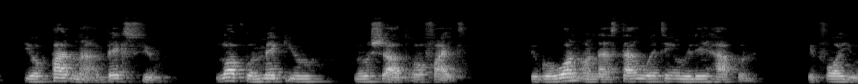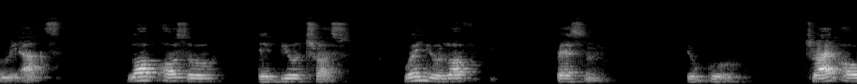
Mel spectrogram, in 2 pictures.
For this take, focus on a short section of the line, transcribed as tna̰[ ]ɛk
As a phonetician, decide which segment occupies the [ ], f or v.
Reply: v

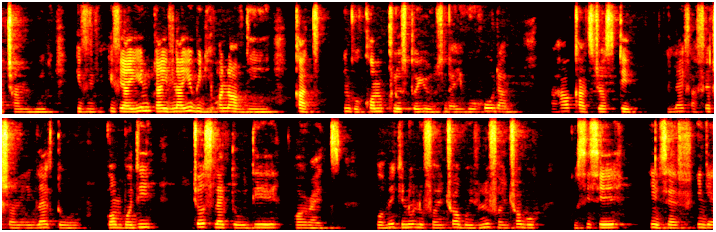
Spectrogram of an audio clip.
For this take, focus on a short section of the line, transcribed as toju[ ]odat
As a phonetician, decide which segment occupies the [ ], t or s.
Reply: s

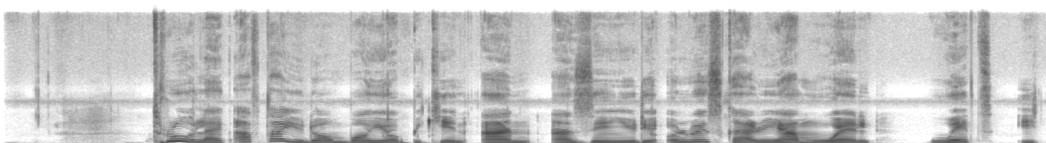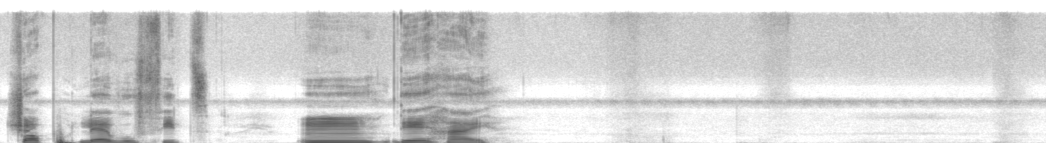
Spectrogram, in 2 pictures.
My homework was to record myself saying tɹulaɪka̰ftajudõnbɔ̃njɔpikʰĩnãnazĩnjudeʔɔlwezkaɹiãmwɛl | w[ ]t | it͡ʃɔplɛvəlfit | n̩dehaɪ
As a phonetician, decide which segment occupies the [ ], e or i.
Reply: e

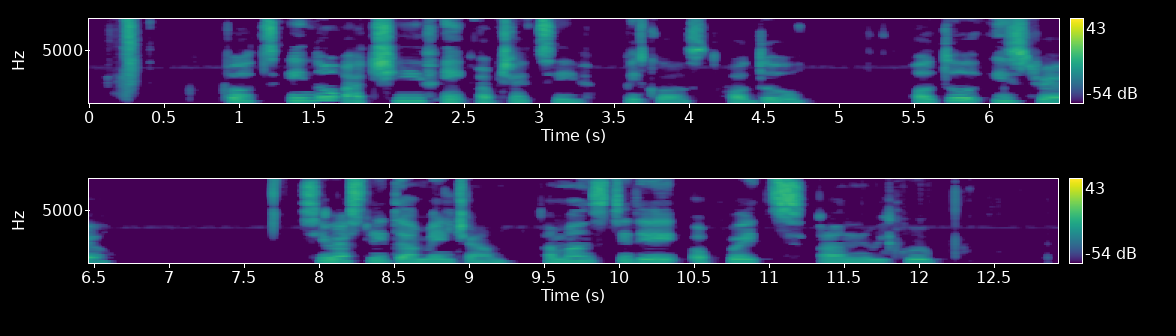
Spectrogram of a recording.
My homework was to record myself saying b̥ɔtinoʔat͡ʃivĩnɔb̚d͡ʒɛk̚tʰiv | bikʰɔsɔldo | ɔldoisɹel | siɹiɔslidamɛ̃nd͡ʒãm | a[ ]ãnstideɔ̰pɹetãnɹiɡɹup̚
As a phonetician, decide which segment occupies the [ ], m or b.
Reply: m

